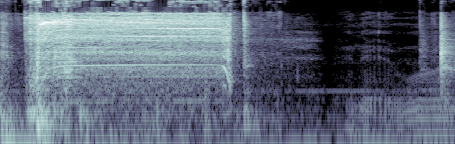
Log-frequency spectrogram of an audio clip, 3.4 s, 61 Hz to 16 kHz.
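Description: A cordless power drill spins out screws from a Paxton 10 PoE door controller, one loud whining run of about a second and a half close up, then a brief second whir after a pause.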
